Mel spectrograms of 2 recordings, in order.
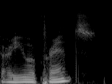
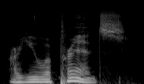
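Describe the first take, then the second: First: "Are you a prince?" asked lightly, rising on "prince"; rising question. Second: Slow, weighty question with a falling end; slow emphatic phrasing. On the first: Offering the other phrasing to the class, light rising question. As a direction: ask it plainly and lift at the end. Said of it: "It could be phrased". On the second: Phrasing the verse for the class, slow and emphatic. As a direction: lean on each word, then let it drop. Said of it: "the first part could be phrased". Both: Shown as a demonstration.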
